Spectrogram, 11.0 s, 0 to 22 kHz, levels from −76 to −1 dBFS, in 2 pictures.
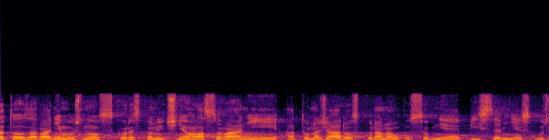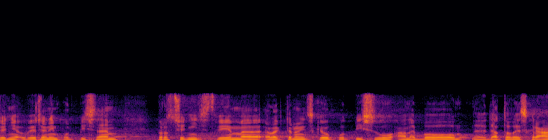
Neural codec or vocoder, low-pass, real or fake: none; 7.2 kHz; real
